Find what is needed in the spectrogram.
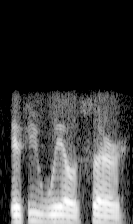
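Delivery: ordinary talk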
